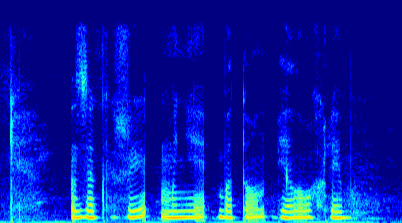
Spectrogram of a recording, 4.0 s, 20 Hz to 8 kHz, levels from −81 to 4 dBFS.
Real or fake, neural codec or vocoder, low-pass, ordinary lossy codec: real; none; 7.2 kHz; MP3, 64 kbps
